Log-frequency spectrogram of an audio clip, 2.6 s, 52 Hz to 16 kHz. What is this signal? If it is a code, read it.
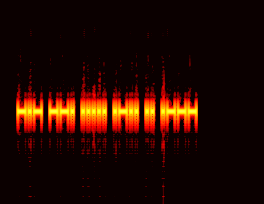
Morse code, heard as a keyed tone, about 43 wpm, 700 Hz. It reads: KG5LIJ
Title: USA Call Signs - 6 Characters - Repeated 3x - 45wpm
